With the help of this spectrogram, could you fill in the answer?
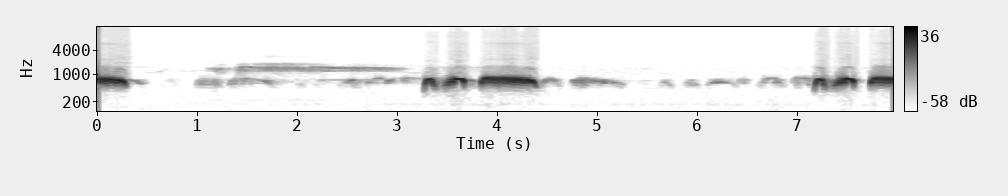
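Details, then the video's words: Spotted dove cooing in competition style with a thổ voice, Đồng Nai, Vietnam: a long coo ends, faint soft murmuring follows, then two phrases of a double note plus a drawn-out coo, about four seconds apart. "cu gáy thúc gù kinh thiên động địa vang cả xóm Đồng Nai, cu gáy gù đấu"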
